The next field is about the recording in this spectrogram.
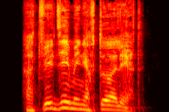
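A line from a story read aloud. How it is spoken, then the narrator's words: Shouted again. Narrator (Russian): еще раз крикнул Иван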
